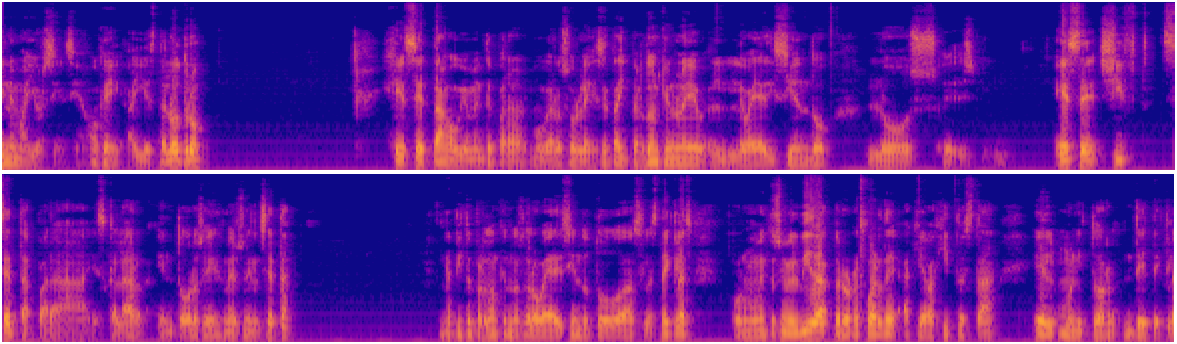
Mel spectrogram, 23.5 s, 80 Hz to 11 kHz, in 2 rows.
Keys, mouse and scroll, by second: 1.2 r, 3.0 x, 3.7 Return, 5.9 g, 6.6 z, 9.0-10.1 drag, 12.4 s, 13.0 shift+z, 15.0 click, 16.3 g, 16.5 y, 19.0-20.4 shift+middle drag, 20.5-23.4 shift+middle drag.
